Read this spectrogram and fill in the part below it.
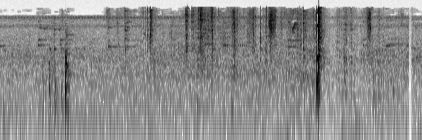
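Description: A blade scrapes and taps against hard concrete.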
